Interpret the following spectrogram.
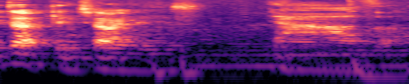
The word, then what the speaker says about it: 鸭子: 鸭子. 鸭子.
